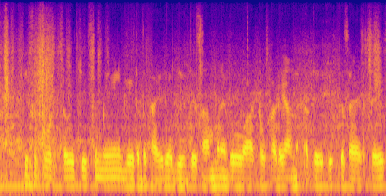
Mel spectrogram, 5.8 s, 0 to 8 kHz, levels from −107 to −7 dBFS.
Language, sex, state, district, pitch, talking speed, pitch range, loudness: Punjabi, male, Punjab, Fazilka, 95 Hz, 185 wpm, 90-100 Hz, -14 LUFS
